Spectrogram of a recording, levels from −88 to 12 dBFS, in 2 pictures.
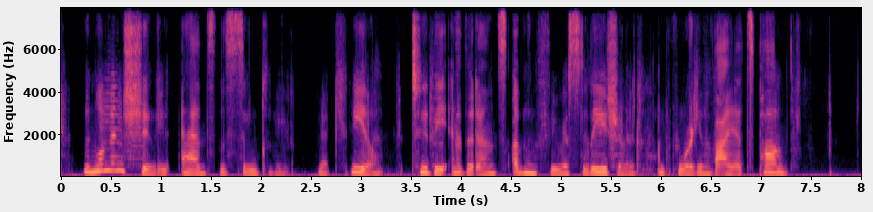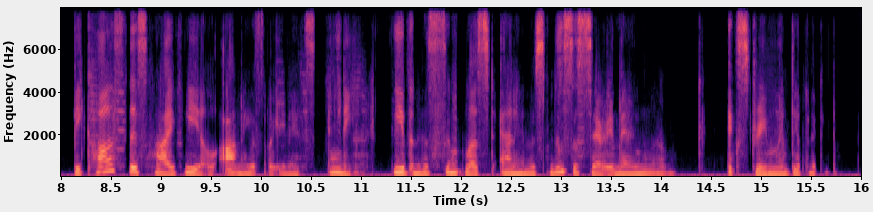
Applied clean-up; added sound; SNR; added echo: neural diffusion model UNIVERSE++.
